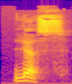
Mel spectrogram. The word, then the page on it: löss: [lös:]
